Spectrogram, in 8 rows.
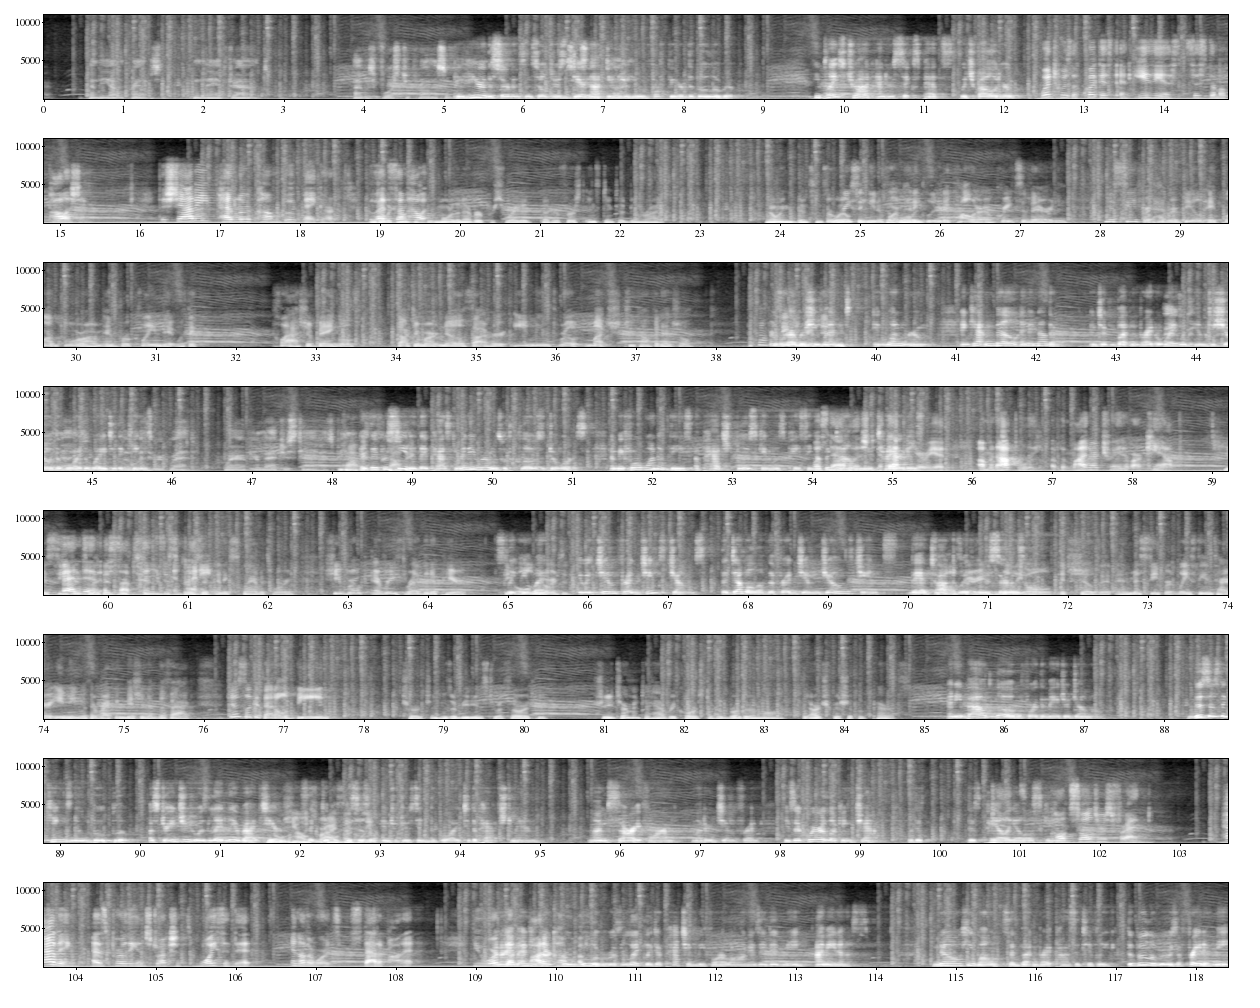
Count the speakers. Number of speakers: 5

